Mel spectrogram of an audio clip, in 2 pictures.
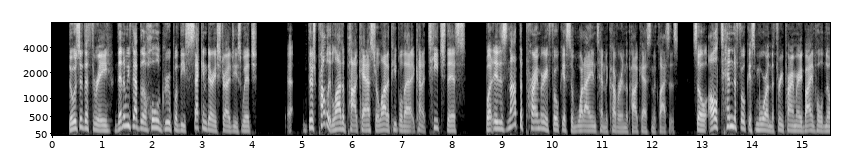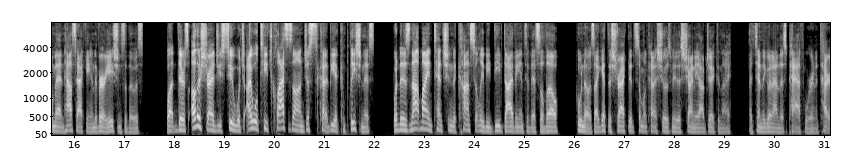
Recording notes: This was a live class recorded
